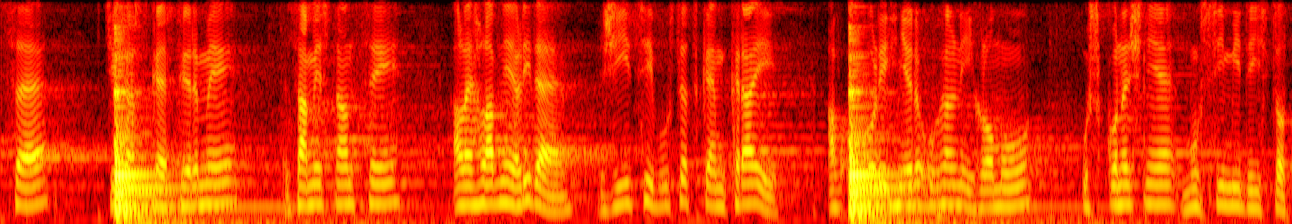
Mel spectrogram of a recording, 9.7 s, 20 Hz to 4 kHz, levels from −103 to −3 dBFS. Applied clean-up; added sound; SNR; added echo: none; Piano; -3 dB; none.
